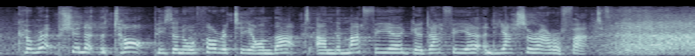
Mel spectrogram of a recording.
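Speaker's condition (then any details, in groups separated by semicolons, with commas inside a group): No condition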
